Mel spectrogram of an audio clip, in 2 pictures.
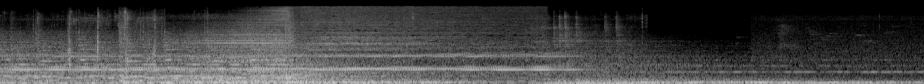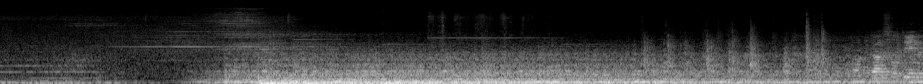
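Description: Ominous horror-film score: held, droning tones for the first several seconds that thin out and nearly die away about eleven seconds in, then a loud, deep low rumble swells up and carries on to the end.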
